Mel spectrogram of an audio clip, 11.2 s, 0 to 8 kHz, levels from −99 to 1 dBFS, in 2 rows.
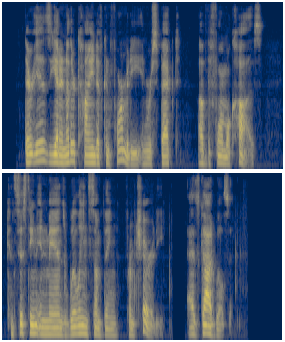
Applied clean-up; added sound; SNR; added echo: none; none; none; none.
